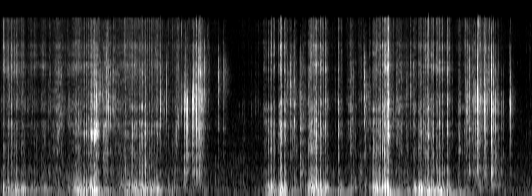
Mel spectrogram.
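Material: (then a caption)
Soap. A solid oval pink soap bar with a dark glitter-coated rim is held in the hand and shaved with a box-cutter blade, piling up pink shavings beside it. The carving gives dry, crackling scrapes in repeated bursts, bright and crisp, with a soft low rumble underneath and short quiet gaps between strokes.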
